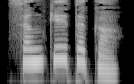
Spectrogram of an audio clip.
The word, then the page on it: ಸಾಂಕೇತಿಕ: sānkētika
